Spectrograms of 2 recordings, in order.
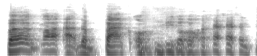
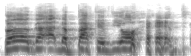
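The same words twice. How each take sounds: First: Slow, breaking into laughter mid-line; can't get through the line without cracking up; quoting it through real laughter; laughing quote. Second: Loud, high, gleeful quoting of the line; repeating the lyric loudly; excited quote. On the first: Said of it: "Man just said". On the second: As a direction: shout the line back in disbelief. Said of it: "Man said". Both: Retold or imitated.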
